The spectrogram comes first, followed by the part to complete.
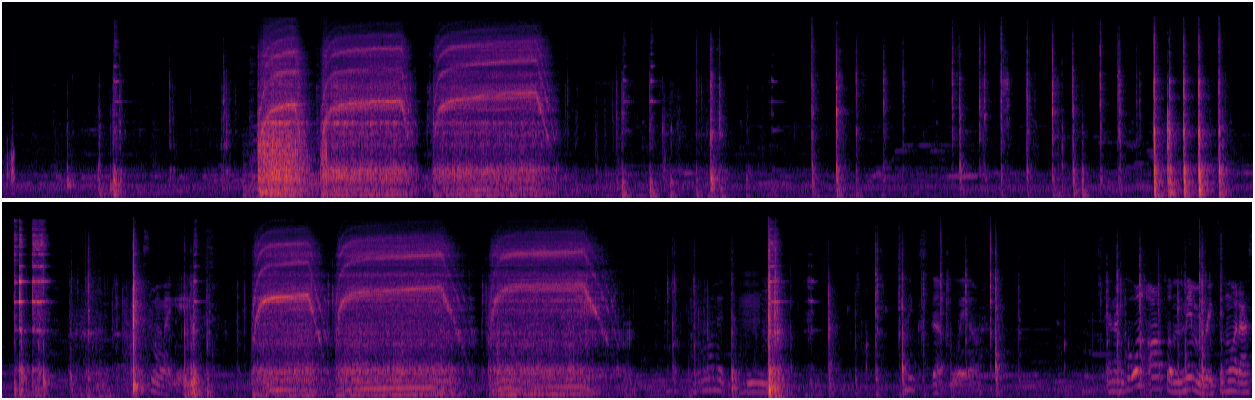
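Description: Ninja mini food processor (chopper) pulsed in short motor runs, its whine rising each time it spins up as it chops chickpeas with black salt. There are two groups of about three pulses, the first a few seconds in and the second past the middle. Small plastic clicks and taps fall between them.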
